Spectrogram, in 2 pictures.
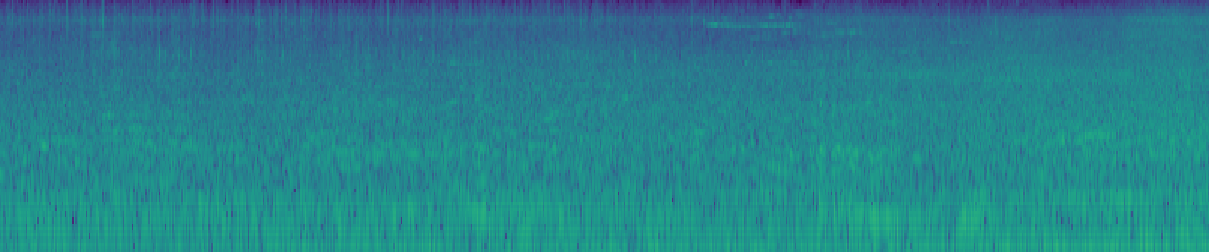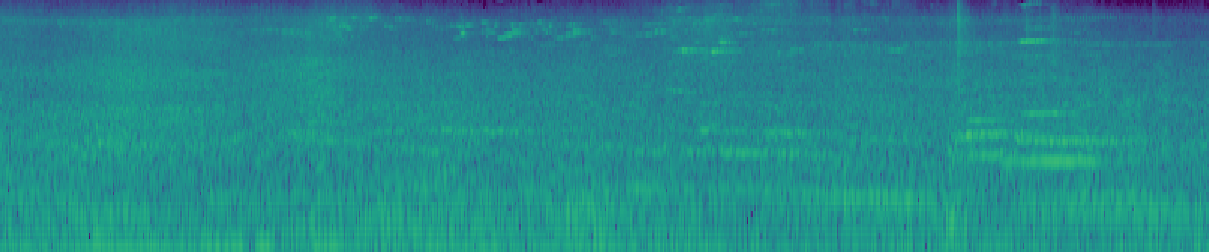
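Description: Busy city-avenue street sound: a steady traffic rumble and passers-by talking, with a city bus passing close about halfway through, the loudest moment.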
